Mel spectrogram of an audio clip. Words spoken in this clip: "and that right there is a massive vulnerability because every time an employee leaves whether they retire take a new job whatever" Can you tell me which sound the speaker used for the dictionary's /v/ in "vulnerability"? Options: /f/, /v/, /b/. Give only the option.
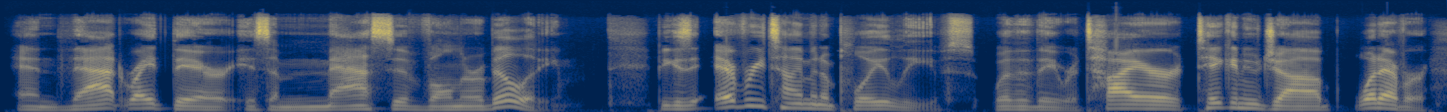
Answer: /v/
